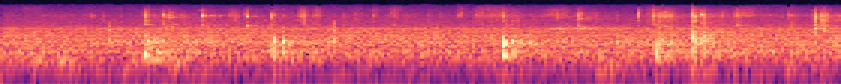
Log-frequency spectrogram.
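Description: Tennis rackets strike a ball back and forth with sharp pops.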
